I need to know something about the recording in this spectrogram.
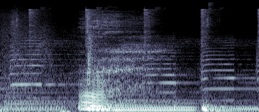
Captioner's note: sigh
